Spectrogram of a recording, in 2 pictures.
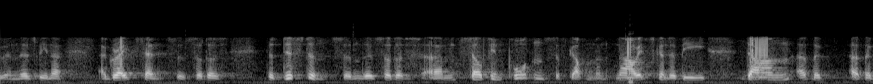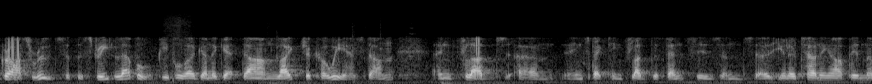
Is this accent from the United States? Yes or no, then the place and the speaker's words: no; Ireland; I mean, that's, you know, something like four times the size of my home country, Ireland.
